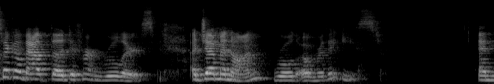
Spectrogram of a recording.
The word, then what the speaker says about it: Agamemnon: Agamemnon. Okay. Yes, that is correct. Not Adja.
